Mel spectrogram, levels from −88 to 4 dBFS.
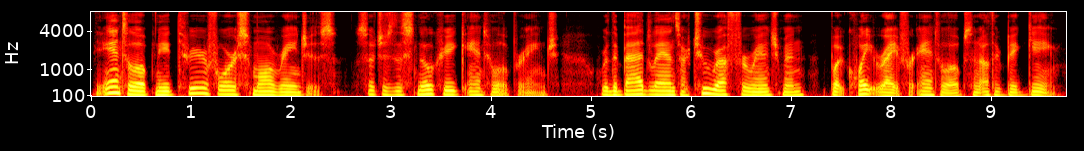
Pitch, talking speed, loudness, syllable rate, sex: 130 Hz, 205 wpm, -17 LUFS, 5.5 syllables/s, male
